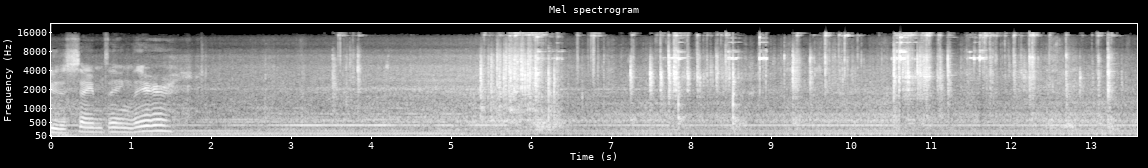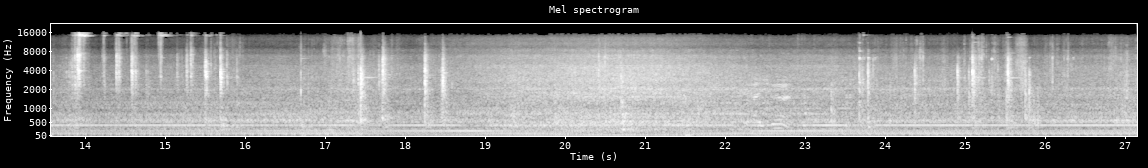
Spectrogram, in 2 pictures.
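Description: A truck engine idles with a steady low hum.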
